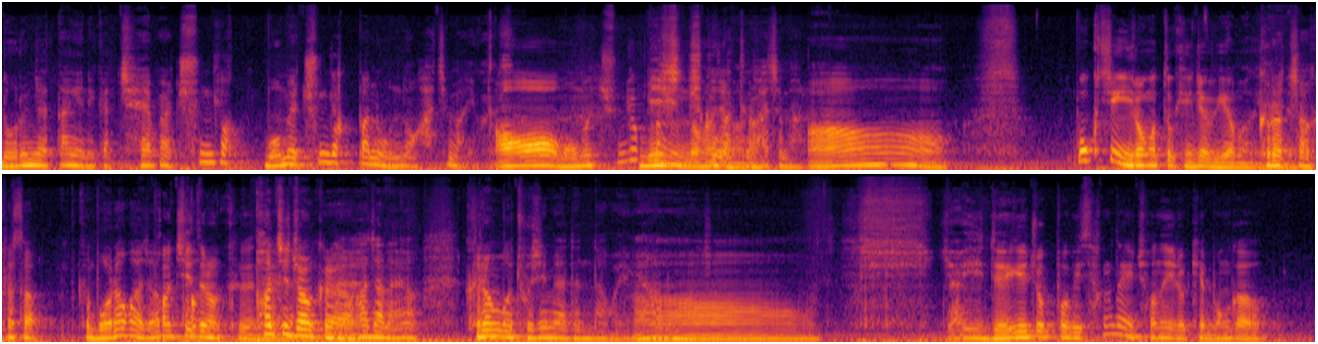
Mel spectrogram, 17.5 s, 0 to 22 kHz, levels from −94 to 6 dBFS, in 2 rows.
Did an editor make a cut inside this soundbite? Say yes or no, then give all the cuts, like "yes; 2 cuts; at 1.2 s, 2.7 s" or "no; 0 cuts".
no; 0 cuts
